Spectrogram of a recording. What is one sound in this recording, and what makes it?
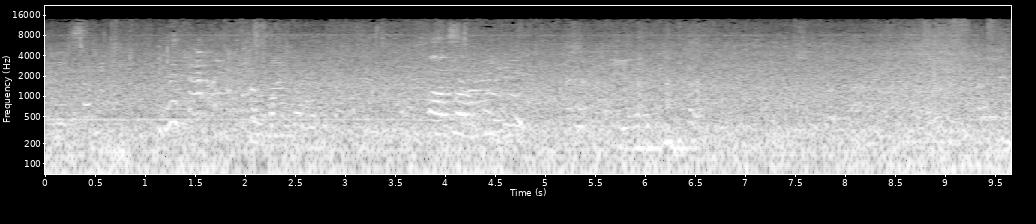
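Street traffic hums steadily outdoors.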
